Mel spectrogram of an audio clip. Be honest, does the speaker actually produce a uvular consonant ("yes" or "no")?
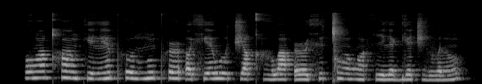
yes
